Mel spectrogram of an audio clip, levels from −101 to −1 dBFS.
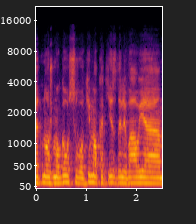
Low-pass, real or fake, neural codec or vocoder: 14.4 kHz; real; none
